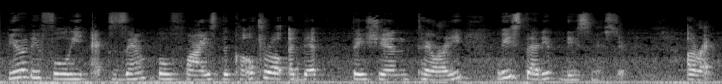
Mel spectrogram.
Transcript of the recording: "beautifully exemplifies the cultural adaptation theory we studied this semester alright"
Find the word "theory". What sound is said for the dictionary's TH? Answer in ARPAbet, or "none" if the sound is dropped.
T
